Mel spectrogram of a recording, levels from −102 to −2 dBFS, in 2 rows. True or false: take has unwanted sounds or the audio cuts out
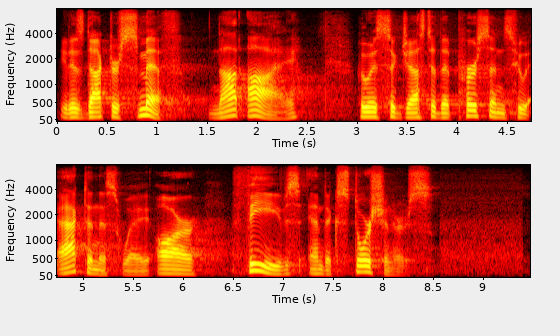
false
